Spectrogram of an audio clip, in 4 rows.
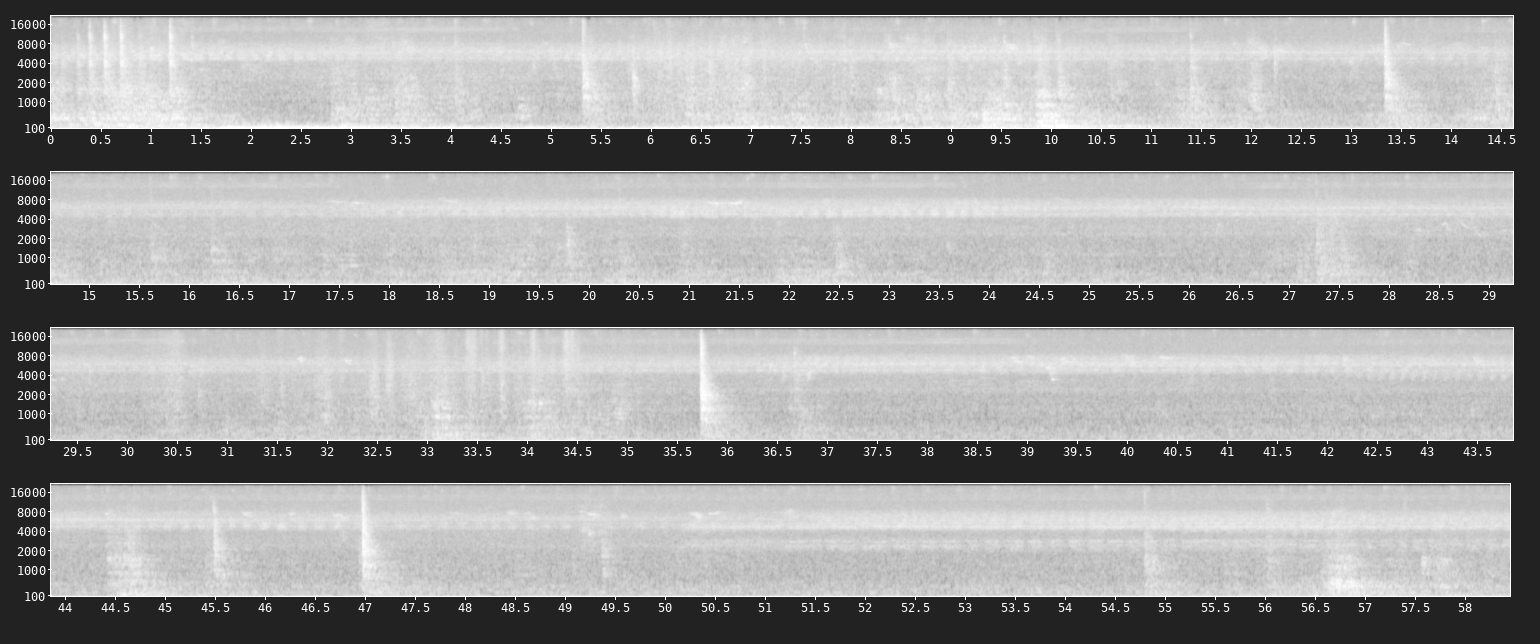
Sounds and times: distant thunder 0.0 - 11.8
cicadas 0.0 - 58.4
tree branches on the top of metal shed, moved by wind 0.0 - 58.4
steps 30.2 - 35.2

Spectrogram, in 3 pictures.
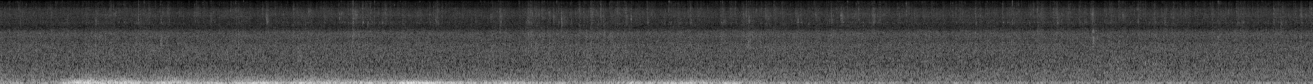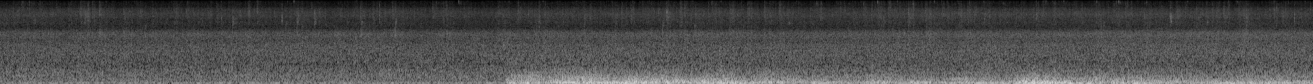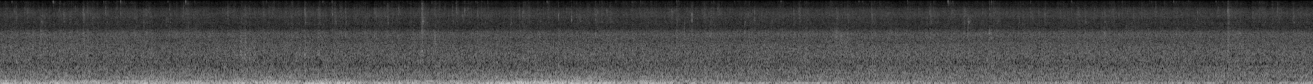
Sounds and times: thunderstorms 0.0 - 8.1
thunderstorms 18.2 - 35.5

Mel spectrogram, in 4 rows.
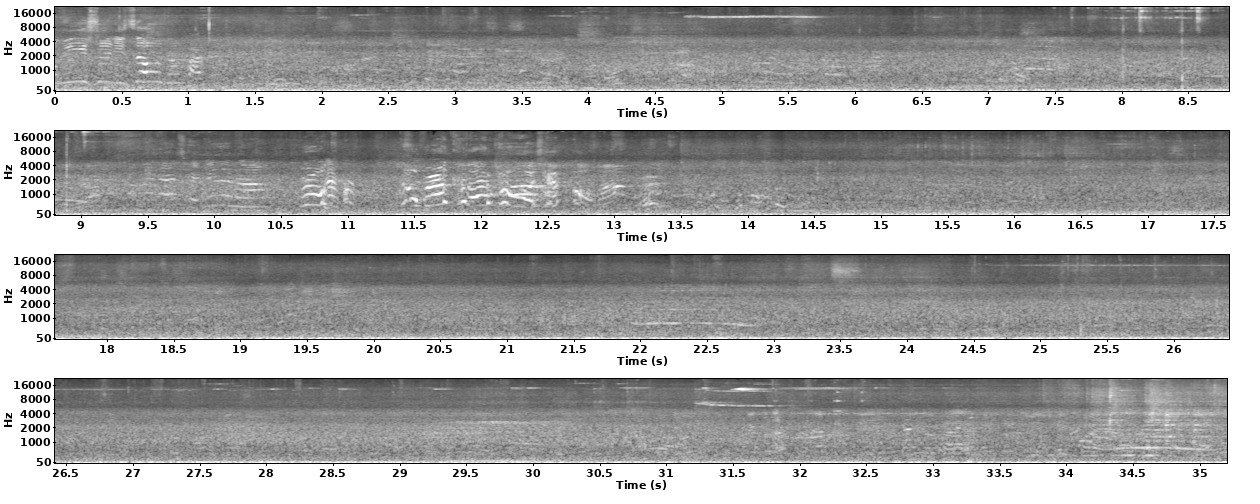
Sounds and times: Traffic Sound 0.0 - 35.2
Walking in the street 0.0 - 35.2
moving pedestrians 0.0 - 35.2

